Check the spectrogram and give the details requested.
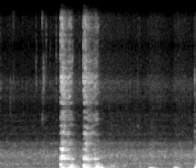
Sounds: Cough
